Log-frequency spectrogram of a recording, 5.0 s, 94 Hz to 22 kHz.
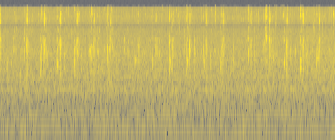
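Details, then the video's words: Everyday drinking by Mojio, a domestic Ragdoll cat: rapid tongue laps on water, short bright splashy ticks repeated roughly four times a second, otherwise quiet room. "【猫のもじお君（ラグドール）】 水を飲む① 【I will drink water Cat (ragdoll)】"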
